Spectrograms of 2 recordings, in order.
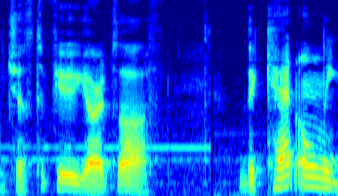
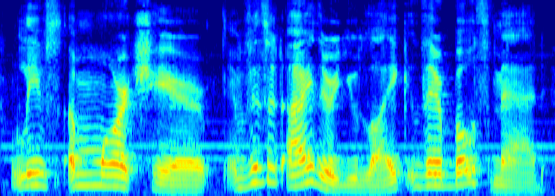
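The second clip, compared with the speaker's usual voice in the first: high, slow, drawn-out cat voice; lofty knowing cat, high and slow; Cheshire Cat voice; 10 semitones higher, 3 dB louder, slower than usual. A narrator's reading. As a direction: purr it out like a sly grinning cat.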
